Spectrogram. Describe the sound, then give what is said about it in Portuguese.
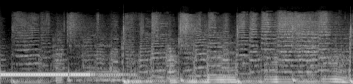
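A telephone tone as a call is placed: one steady, mid-pitched tone holds for under a second, then loud music with shifting notes takes over. “Eu vou ligar pra ele aqui, porque ele acabou de falar aqui.”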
